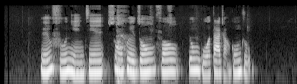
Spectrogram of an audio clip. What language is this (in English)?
Chinese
